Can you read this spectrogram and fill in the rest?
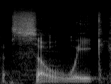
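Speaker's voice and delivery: a disappointed whisper at the weak reply; unimpressed whisper. Real, not acted. Host mocks the Marines' weak answer, whispering. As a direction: hush it out, let down. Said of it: "I will demonstrate for you".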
